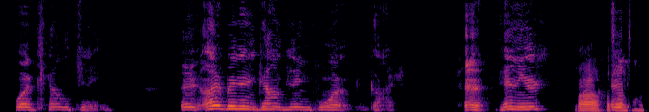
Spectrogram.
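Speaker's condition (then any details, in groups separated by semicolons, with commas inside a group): Cerebral palsy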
